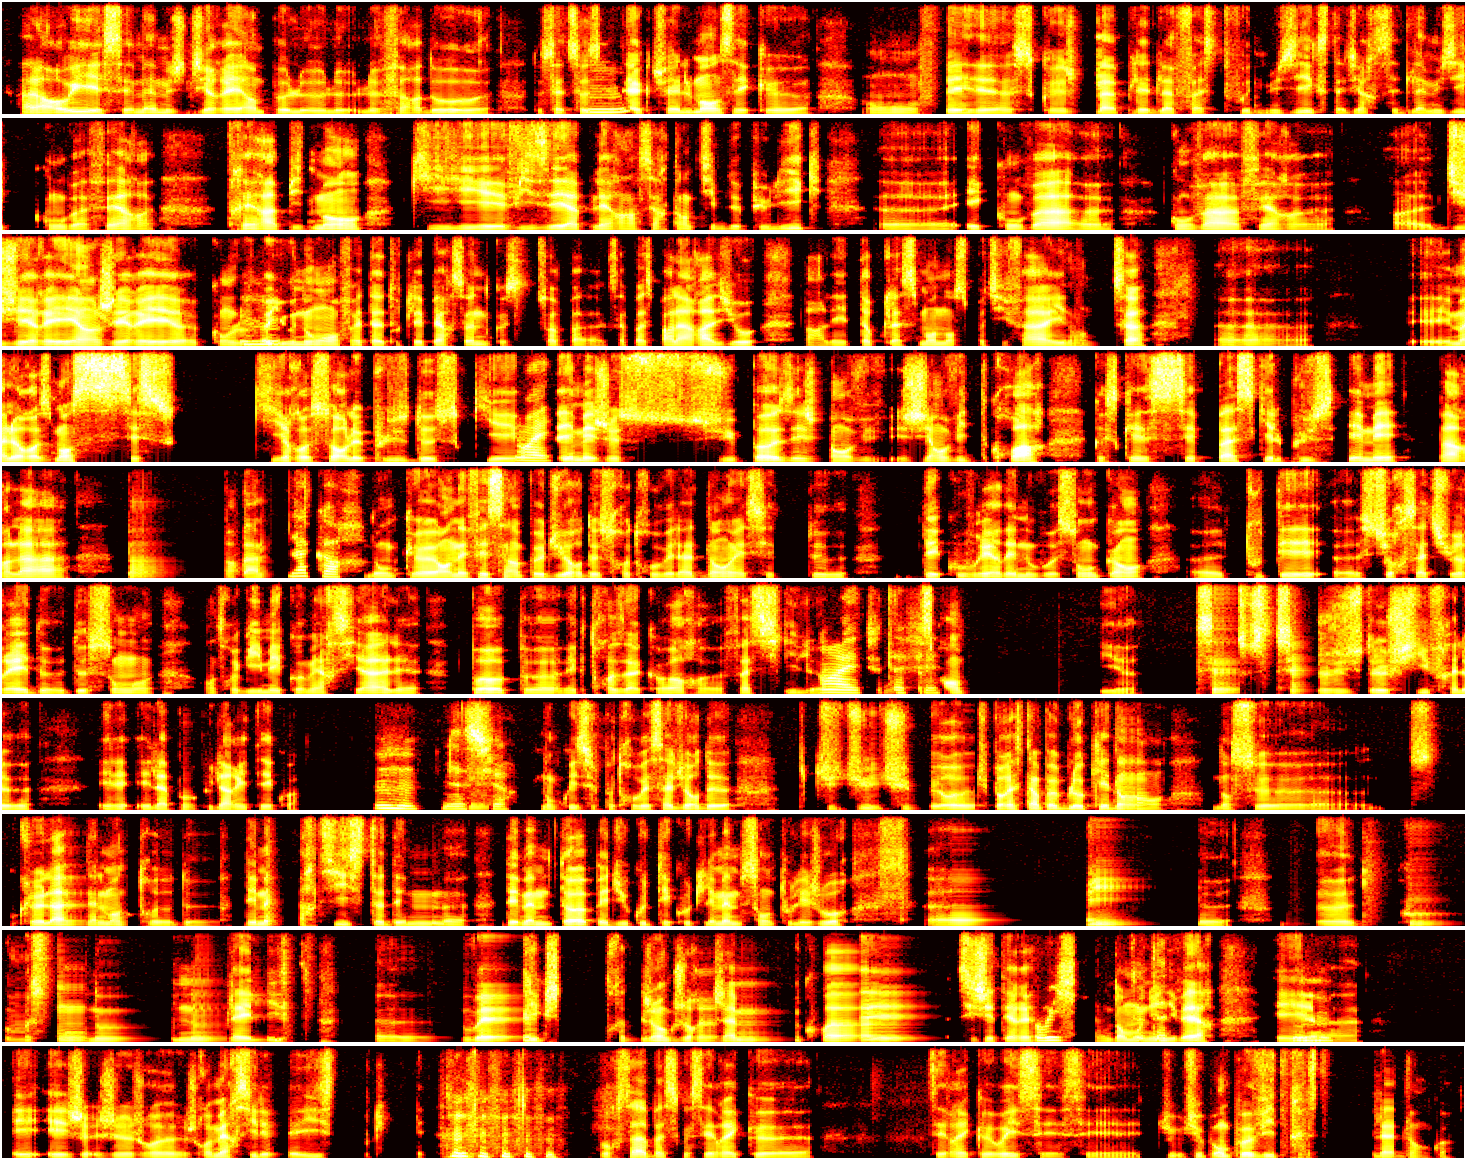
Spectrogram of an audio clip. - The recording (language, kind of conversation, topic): French, podcast, Qu’est-ce qui te pousse à explorer un nouveau style musical ?
- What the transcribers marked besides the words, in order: static; distorted speech; unintelligible speech; unintelligible speech; unintelligible speech; unintelligible speech; unintelligible speech; tapping; laugh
